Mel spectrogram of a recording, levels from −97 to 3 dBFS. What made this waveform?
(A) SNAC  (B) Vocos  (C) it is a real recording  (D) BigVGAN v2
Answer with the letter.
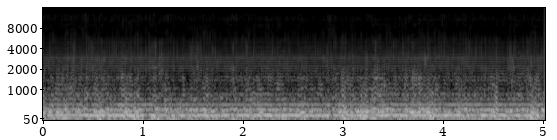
D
